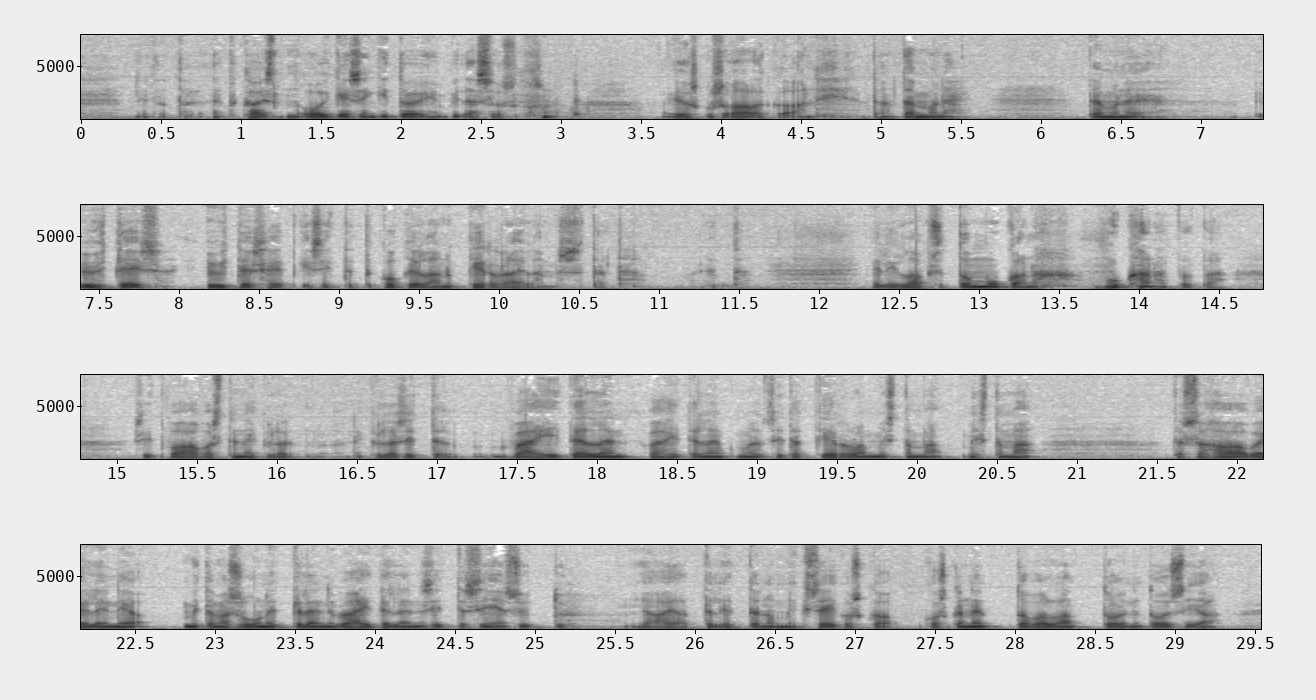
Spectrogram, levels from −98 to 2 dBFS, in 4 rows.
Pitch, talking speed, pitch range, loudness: 90 Hz, 145 wpm, 85-95 Hz, -23 LUFS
